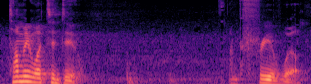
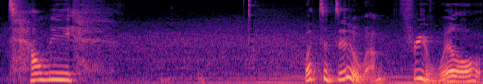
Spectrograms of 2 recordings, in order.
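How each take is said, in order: First: There is a pause after the word do. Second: There is no pause after the word do. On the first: "with the pause on the periods" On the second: "No pauses on periods or commas"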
